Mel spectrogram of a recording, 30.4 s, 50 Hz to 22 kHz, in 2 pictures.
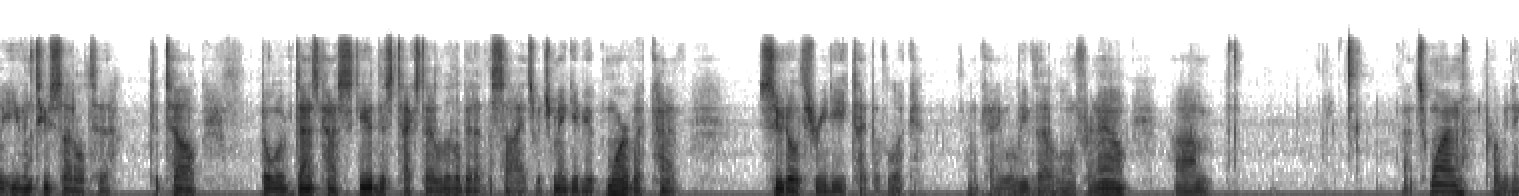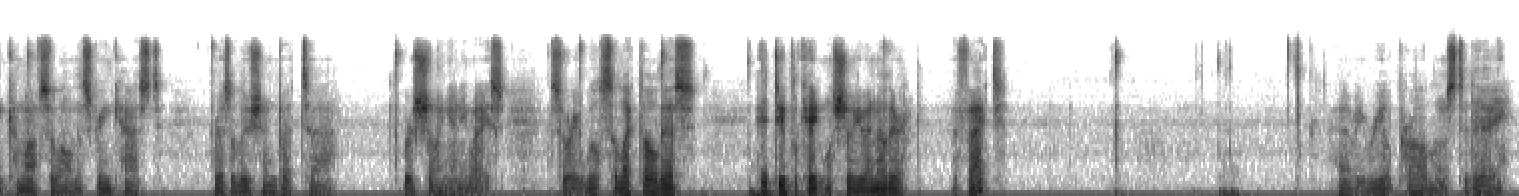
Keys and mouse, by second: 19.8 ctrl+z, 21.0 click, 21.3 click, 22.9 ctrl+d, 25.3-26.9 ctrl+drag, 27.7 z.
